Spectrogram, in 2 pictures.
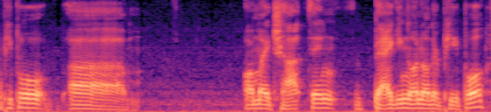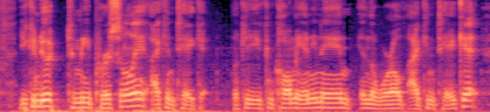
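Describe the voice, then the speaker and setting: A man with a raspy voice hosting a live stock market stream, talking casually and excitably to his viewers. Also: medium pitch. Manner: excitable, swears, talks to chat as "guys". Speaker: livestream stock trading host.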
